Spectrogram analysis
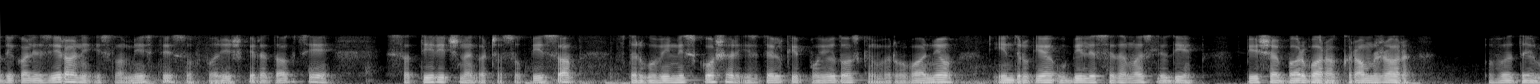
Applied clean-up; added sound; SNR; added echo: none; Fireworks; 17 dB; none.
